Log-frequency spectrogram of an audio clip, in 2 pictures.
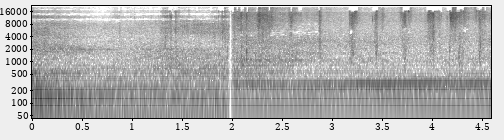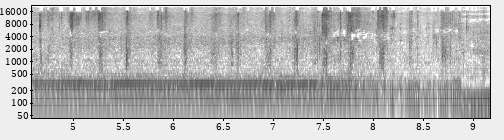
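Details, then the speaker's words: Willys-powered 120/240V 52 A Army skid generator, small light string load switched on: hum sags, labours and wavers instead of holding; bogging under electrical load, owner says carburetor needs rebuild, still generates. "she's struggling hot dog oh no oh i gotta rebuild that carburetor but she generates folks"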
